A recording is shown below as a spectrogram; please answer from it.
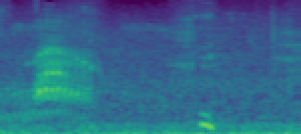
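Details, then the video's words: Mashinka, an affectionate, talkative pet cat, talking to her owner with a short meow: a bright, harmonic call rising and falling over a fraction of a second, followed by a brief low sound. "Talkative cat is talking to me with her cutest meow"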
